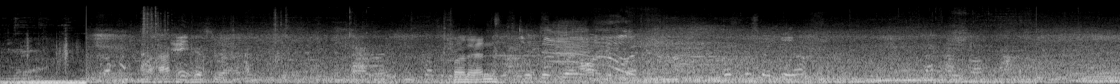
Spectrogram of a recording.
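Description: Men talk and shout excitedly close by.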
